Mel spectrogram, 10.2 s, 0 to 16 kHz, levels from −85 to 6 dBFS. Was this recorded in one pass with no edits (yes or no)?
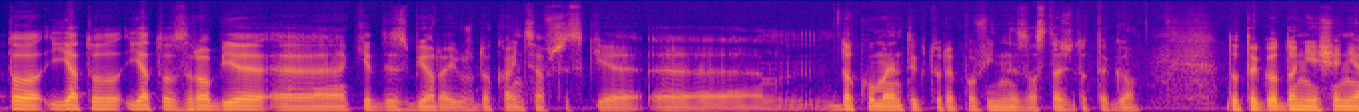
yes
